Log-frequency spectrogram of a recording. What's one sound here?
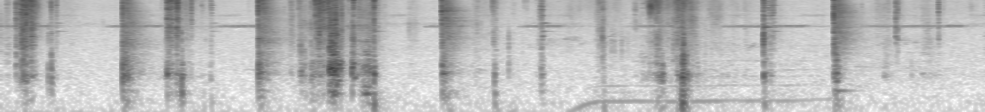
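Bamboo poles clatter against each other on the ground.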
